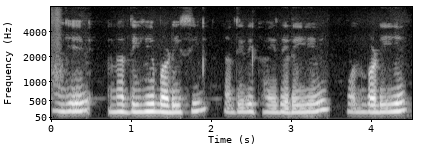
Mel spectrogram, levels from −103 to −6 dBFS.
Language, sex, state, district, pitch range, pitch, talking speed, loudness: Hindi, female, Chhattisgarh, Korba, 190-215 Hz, 200 Hz, 160 wpm, -19 LUFS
